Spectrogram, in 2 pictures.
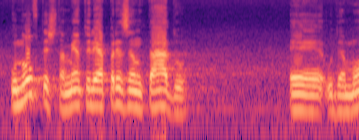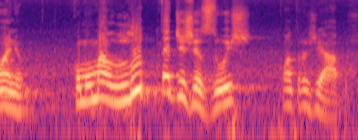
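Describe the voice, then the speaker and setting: A man, a priest, teaching a class, explaining slowly and stressing each term. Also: fairly high pitch, long reverb tail. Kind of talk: lecture.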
